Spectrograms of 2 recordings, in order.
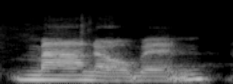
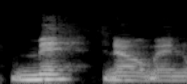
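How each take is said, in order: First: The first vowel is an 'a' sound. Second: The first vowel is an 'i' sound. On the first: "some folks say Manoomin with the A" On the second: "some people say Minoomin with the I"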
